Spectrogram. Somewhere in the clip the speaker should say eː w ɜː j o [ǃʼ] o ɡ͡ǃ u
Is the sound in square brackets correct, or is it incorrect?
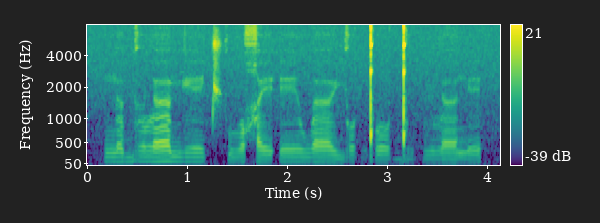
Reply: correct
